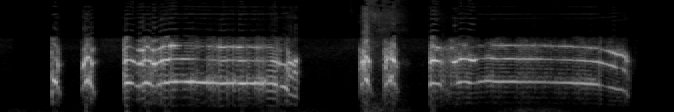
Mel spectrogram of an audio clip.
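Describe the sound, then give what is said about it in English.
A person imitating a coyote call: twice, two quick sharp yips lead into a long, loud, wavering howl that slides slightly downward at the end, with nothing else heard. “Can you – is it too hard to do a coyote, or what, do you think it wouldn't sound good over the phone?”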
